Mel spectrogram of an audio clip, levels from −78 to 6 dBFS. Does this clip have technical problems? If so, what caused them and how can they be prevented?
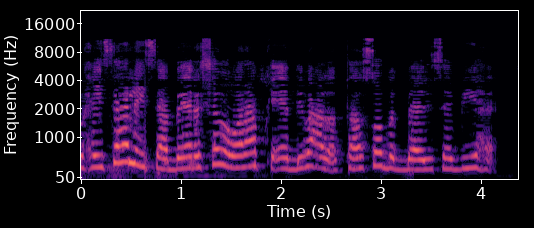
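Yes. Across the whole clip the speech has a gritty, metallic treble: s sounds come out lispy and smeared, the top end sounds synthetic rather than natural, and nothing is present above 11 kHz. This is likely HE-AAC compression at a very low bitrate, around 12 kbps. The codec encodes only the lower spectrum and fills in the highs by copying lower bands upward under a coarse envelope, so the rebuilt harmonics don't align with the real ones. Encoding at a higher bitrate, or with plain AAC instead of HE-AAC, prevents this.

At 0.64 s there is a brief tick where the audio drops to dead digital silence for about 5 ms and snaps back. This is a block of digital silence. A chunk of samples was output as zeros, most plausibly because the audio process didn't fill its output buffer in time, and the gap's length fits a 256-sample buffer. 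The abrupt cut to zero and back, with no fade, is heard as a tick. Using larger buffers or giving the audio thread higher priority prevents such underruns.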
